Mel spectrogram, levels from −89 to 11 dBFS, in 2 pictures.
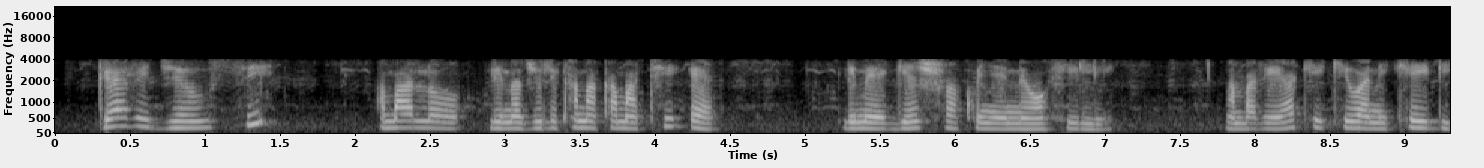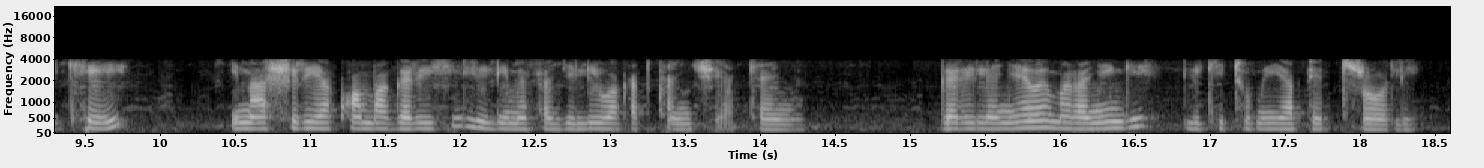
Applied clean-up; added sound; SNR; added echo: neural separator model SepFormer DNS4.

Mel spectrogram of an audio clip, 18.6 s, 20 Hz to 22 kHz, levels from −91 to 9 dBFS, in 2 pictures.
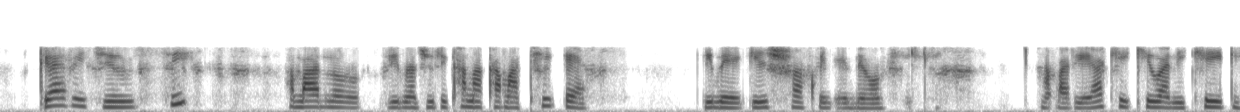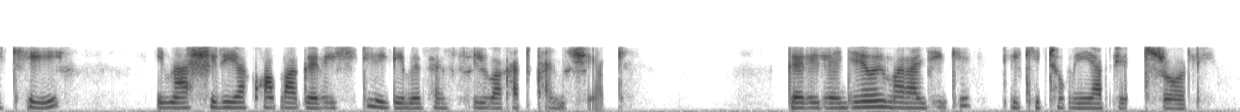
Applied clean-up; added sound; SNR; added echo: neural diffusion model UNIVERSE++.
